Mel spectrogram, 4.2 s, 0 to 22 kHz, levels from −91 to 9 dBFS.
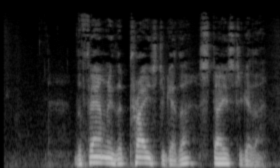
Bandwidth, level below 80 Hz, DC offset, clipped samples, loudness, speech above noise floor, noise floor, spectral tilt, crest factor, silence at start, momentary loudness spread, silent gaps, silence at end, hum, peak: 15 kHz; -52 dBFS; under 0.1%; under 0.1%; -25 LUFS; 37 dB; -61 dBFS; -7 dB/octave; 16 dB; 1.15 s; 12 LU; none; 0.2 s; none; -8 dBFS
